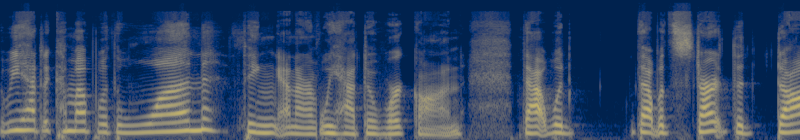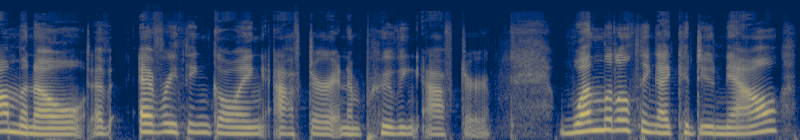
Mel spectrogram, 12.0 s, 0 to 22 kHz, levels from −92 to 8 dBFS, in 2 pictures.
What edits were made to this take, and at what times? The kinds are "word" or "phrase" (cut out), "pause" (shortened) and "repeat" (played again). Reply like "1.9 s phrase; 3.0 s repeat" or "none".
2.4 s word; 6.6 s word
